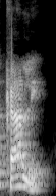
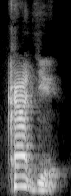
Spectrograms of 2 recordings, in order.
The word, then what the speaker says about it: calle: Não é calle, é calle. Procure imaginar o seguinte, pensa na letra I do Brasil, ok? Mas não é exatamente calle. E pensa na LH do Brasil, mas não se pronuncia exatamente calle. É uma mistura entre a I e a LH.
